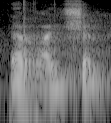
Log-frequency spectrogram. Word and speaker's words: erreichen: Erreichen. See, ch is after ei.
